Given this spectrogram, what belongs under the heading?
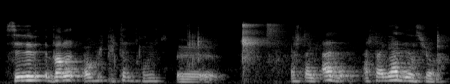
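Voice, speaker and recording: Expressive and unhurried, a stuffy-nosed teen boy with a cold speaks in a higher voice during casual gaming stream chat, rambling, swearing and breaking into angry shouts at the game. The dull lo-fi recording has roomy echo, faint music and slight background noise.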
